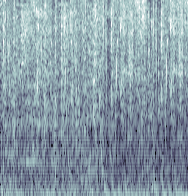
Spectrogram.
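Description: An ion cannon blast from a sci-fi weapon unleashes a massive explosion, a dense, continuous roaring rumble that stays loud and steady throughout with no talking.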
